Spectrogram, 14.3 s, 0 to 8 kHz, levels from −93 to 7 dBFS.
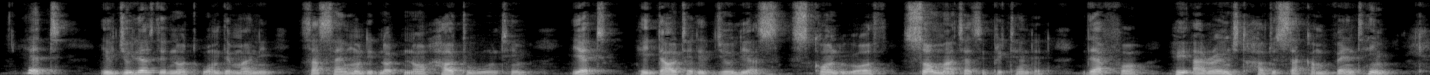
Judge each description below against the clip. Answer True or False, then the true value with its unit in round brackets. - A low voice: True (110 Hz)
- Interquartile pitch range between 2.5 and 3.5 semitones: False (4.2 semitones)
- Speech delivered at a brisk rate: False (150 wpm)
